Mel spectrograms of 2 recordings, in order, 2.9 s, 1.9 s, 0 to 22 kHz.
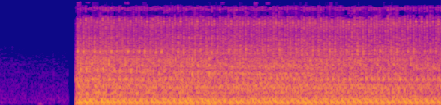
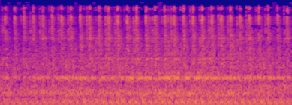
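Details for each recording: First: Neglected used John Deere after missing bracket refitted to stop a chattering: catches and settles into a smooth, even idle with steady low beat and no ticking or chatter. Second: Neglected John Deere 2150 utility tractor diesel, first start by jumping starter without fuel system work: idle with rapid even ticking at engine speed, owner unsure if internal or external.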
